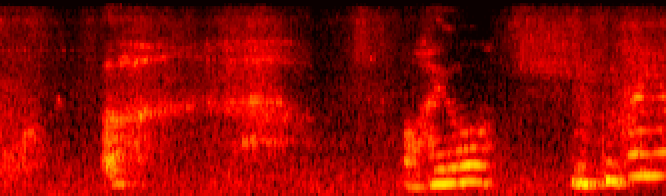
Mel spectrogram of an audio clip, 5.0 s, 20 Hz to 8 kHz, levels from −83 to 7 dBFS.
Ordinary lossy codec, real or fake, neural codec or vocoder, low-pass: Opus, 24 kbps; real; none; 7.2 kHz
